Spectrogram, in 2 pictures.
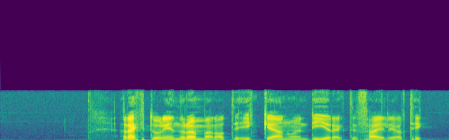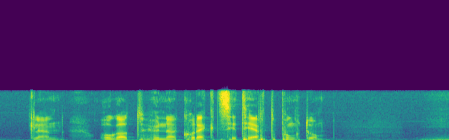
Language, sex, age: Norwegian, male, 39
